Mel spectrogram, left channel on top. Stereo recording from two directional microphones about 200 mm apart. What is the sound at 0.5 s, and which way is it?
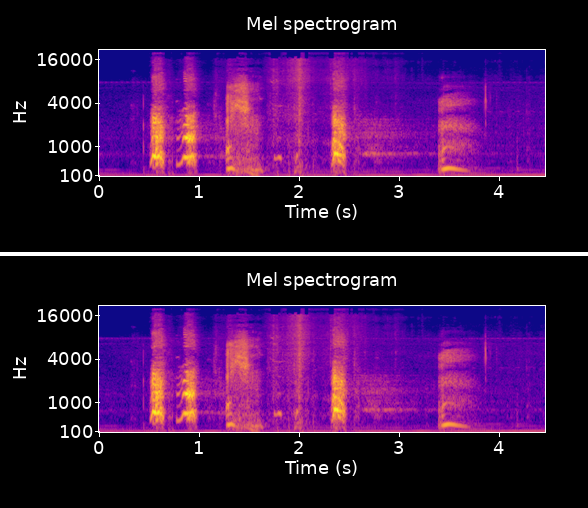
Dog, centre (ahead or behind).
